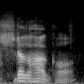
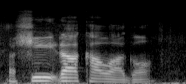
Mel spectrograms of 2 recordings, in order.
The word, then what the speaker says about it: Shirakawago: This is called Shiragago. Hang on. How'd you spell that? Oh boy. Don't worry about Phonetic. Shirakawago.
